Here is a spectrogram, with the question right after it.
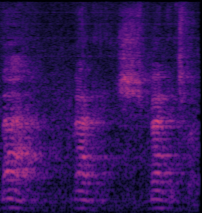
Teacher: We have to make the a long in man, because it's got a whole word to occupy, single syllable. Not so long in manage, because there's an inch to come, and not nearly so long in management, because there's all of idiomt to fit in as well.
